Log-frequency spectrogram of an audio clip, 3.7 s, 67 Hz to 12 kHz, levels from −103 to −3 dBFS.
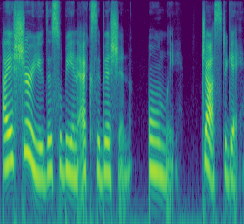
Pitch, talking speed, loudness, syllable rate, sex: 230 Hz, 195 wpm, -20 LUFS, 6.0 syllables/s, female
